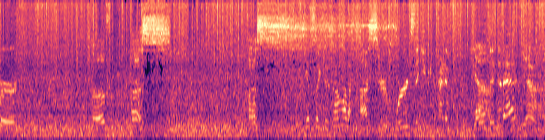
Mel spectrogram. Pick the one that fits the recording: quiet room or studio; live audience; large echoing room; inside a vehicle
inside a vehicle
